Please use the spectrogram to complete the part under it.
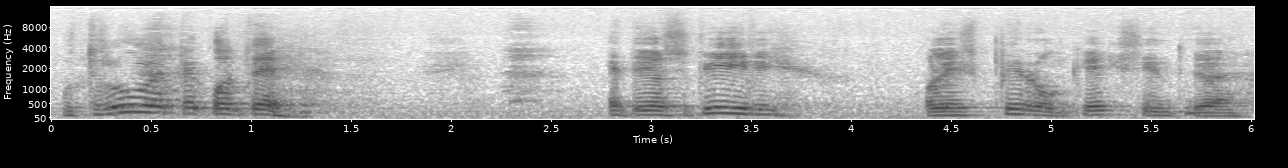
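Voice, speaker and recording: Man, comic stage monologue, tipsy wedding guest, boisterous, high voice, very lively pitch. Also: a little hiss or hum. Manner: boisterous storytelling, swinging from shouts to hushed awe. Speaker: stage performer.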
